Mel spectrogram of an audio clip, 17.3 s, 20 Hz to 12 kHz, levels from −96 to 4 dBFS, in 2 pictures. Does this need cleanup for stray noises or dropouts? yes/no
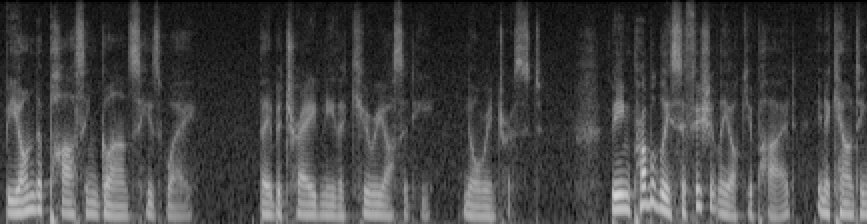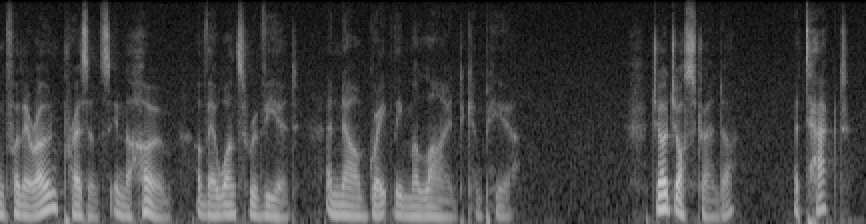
no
